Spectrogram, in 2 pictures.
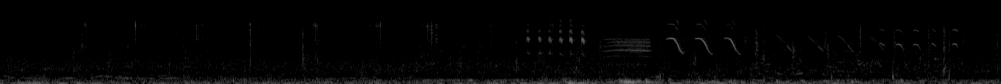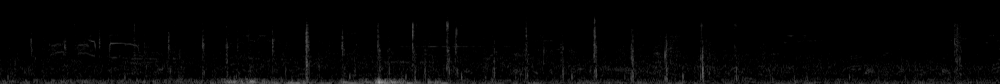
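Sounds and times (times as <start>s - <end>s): footsteps: 0.0s - 19.8s
birds chirping: 4.1s - 20.0s.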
